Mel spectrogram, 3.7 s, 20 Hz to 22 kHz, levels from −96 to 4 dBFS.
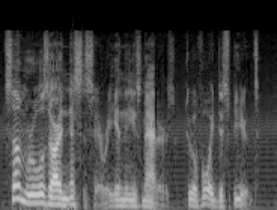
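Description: A steady, raspy buzz sits under this speech recording from start to finish, roughly 30 dB below the talker. It is mains buzz: sharp switching spikes leak in twice per cycle of a 60 Hz supply, stacking harmonics of 60 Hz up into the kilohertz range. From 0.85 to 1.88 s the speech turns choppy. This is repeated packet loss, giving a robotic sound. Short holes follow one another closely, none longer than 25 ms, and each is patched by stretching the preceding sound, so about 14% of that stretch is filler. The audio also tops out near 12 kHz, which fits the call codec it passed through.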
